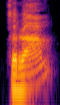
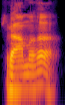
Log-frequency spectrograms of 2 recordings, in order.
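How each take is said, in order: First: It ends on the consonant m, no vowel. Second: It ends with a breathy h and echo vowel. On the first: "Ram with the halant. You say Ram. Just the ma in a short form" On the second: "Ramaha, which is the Visarg"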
